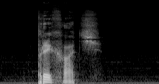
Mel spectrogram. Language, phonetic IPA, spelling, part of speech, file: Polish, [ˈprɨxat͡ɕ], prychać, verb, Pl-prychać.ogg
